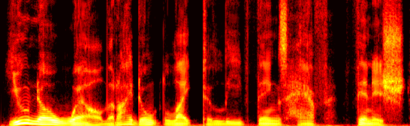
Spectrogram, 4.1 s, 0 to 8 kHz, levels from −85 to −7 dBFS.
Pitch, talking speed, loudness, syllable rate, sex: 95 Hz, 175 wpm, -18 LUFS, 4.0 syllables/s, male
